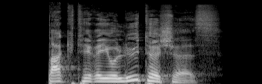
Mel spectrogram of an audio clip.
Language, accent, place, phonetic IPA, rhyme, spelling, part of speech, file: German, Germany, Berlin, [ˌbakteʁioˈlyːtɪʃəs], -yːtɪʃəs, bakteriolytisches, adjective, De-bakteriolytisches.ogg
- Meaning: strong/mixed nominative/accusative neuter singular of bakteriolytisch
